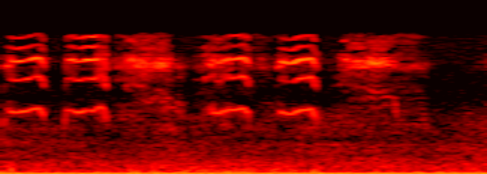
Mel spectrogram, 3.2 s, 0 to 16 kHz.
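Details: Saker falcon, Hungary, 16 June 2018 at 18:57, prey delivered and two young fed: paired clusters of short, clear, harmonic nasal calls separated by brief pauses, fading toward the end, with low rumbling behind.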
